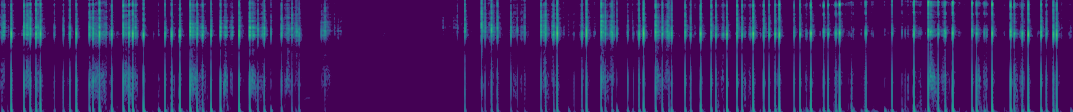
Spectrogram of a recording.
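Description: Fingertips and nails rapidly tap and scratch a small, hollow, thin clear plastic dome held in the hands, making a dense run of short, dry clicks with a hollow low thump under each and a bright, crisp edge on top. The tapping stops briefly for about a second of near silence, then resumes at the same quick, uneven pace until the end.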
